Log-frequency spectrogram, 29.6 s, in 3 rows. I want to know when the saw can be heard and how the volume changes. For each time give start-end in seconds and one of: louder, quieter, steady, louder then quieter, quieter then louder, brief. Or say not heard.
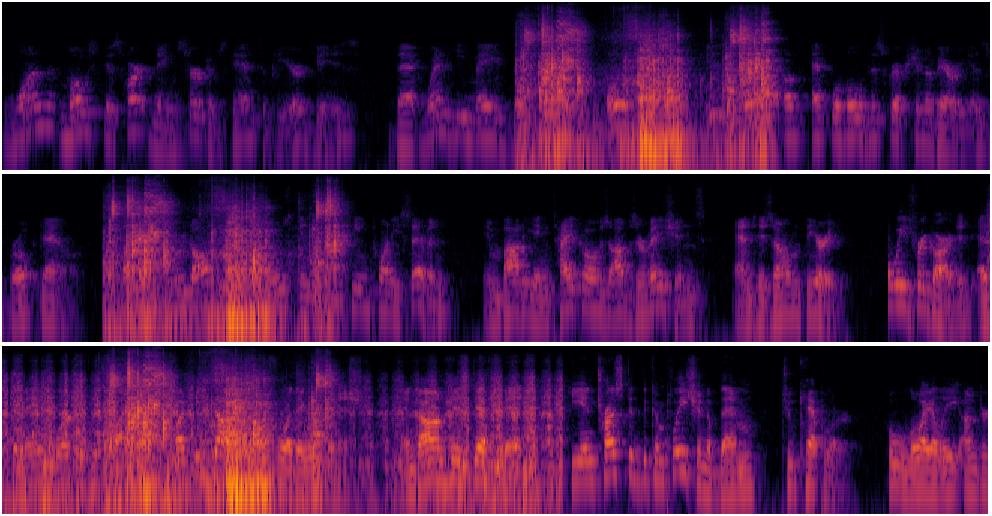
19.7-25.4 quieter then louder.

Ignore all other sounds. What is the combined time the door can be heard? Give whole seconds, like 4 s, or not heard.
7 s.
